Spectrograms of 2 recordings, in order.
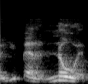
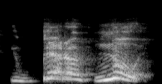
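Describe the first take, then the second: First: Said in the usual way. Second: Louder, crying out. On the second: Real, not acted.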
